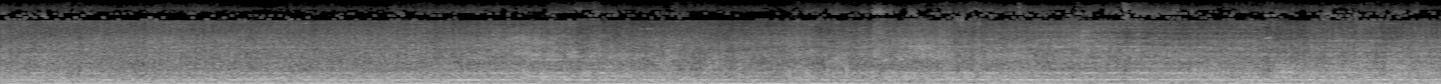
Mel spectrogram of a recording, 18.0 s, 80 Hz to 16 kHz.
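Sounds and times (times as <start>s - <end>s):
steel wheels rumbling on rails: 0.0s - 18.0s.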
